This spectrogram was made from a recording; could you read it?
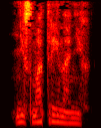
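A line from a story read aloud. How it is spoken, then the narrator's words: Whispered. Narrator (Russian): прошептал Ярик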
